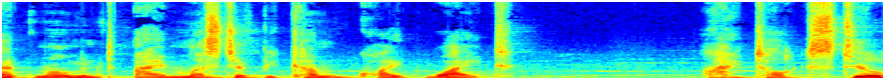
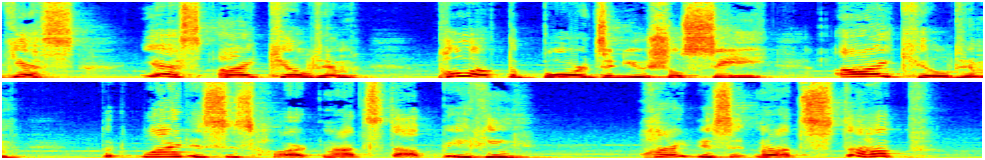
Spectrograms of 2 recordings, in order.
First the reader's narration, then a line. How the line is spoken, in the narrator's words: I cried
